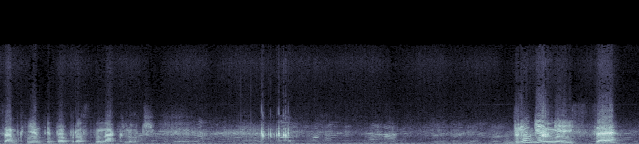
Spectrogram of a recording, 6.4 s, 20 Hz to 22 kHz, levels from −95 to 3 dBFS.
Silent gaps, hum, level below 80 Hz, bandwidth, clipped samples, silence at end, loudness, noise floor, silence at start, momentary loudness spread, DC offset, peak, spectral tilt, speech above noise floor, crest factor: none; none; -60 dBFS; 15.5 kHz; under 0.1%; 0.1 s; -19 LUFS; -43 dBFS; 0 s; 25 LU; under 0.1%; -4 dBFS; -4 dB/octave; 22 dB; 20 dB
